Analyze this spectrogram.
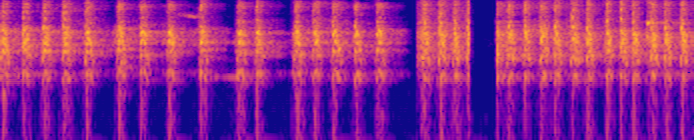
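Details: Excited Eurasian tree sparrow used as a master recording for songbirds, giving quick rasping chirps that speed into a tighter, denser volley after a brief pause near the end.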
